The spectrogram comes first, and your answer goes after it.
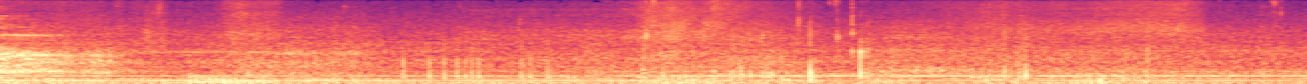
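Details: A rescued former street cat, now a male house pet, purrs while guarding stolen cheese indoors. The purr is a continuous low throbbing rumble over a constant background hum, with a few light taps.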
